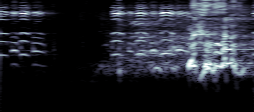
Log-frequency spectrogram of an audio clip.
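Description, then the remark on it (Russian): A chicken squawks loudly: a quick stuttering burst of nasal clucks, a brief silence, then a longer, raucous run of strained squawks with no talking. “Да, я здесь с, с цыпленком.”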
